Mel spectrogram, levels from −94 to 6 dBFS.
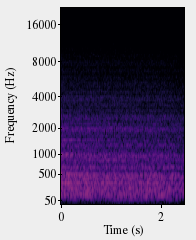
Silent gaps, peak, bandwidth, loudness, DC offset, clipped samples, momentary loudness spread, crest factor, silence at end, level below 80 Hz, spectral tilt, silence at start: none; -40 dBFS; over 20 kHz; -55 LUFS; under 0.1%; under 0.1%; 3 LU; 14 dB; 0 s; -80 dBFS; -5.5 dB/octave; 0 s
